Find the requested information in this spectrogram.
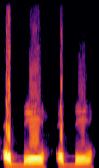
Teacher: Kalau Allah ya lamnya dia taglid dan hamzanya harus jelas, gak boleh ikut tebal. · A-nya itu tipis, baru lamnya namanya lam taghlid, tebal.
